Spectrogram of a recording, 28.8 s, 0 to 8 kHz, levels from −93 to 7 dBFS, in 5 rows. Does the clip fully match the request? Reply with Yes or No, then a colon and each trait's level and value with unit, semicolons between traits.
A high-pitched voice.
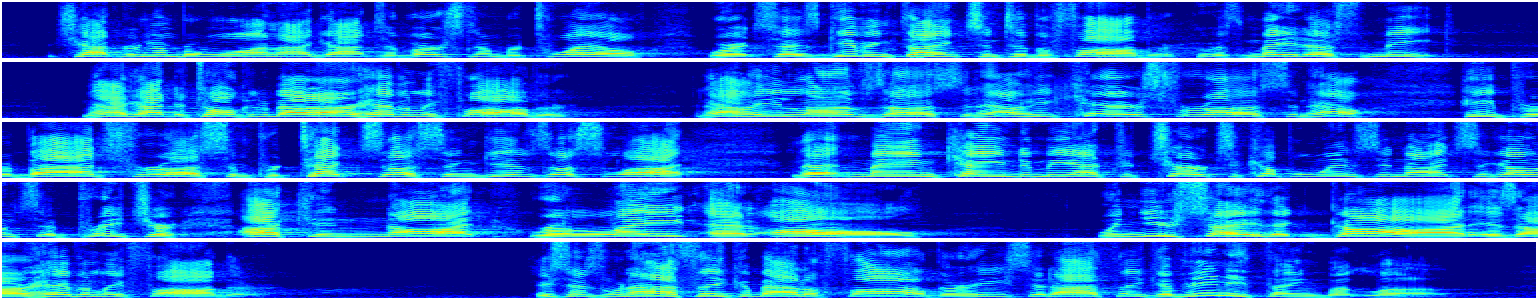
Yes: very high, 270 Hz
